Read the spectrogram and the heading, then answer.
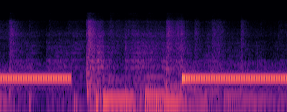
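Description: Telephone line tones sound on an outgoing call: a steady, held tone breaks off into a stretch of mixed lower tones and clicks, then the steady tone resumes until the end.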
